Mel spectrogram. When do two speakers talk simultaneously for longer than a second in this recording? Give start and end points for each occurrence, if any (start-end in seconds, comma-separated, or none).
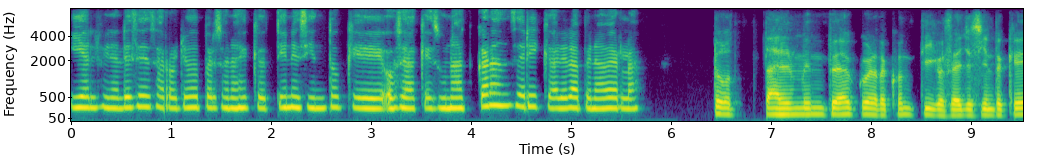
none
